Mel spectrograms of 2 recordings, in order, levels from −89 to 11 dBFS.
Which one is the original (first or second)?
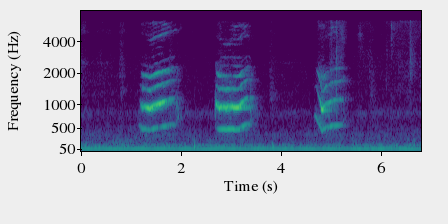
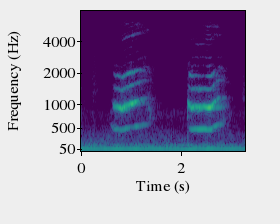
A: first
